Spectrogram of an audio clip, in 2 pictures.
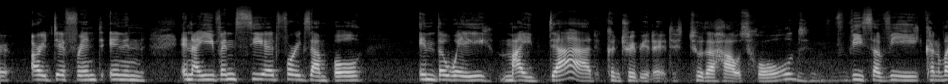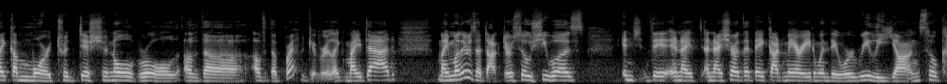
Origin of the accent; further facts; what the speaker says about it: Bogota, Bogotá, Colombia; I was Bogota. I was born and raised in Colombia in kind of like a traditional family.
